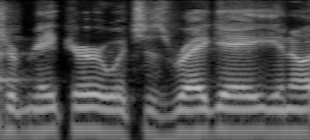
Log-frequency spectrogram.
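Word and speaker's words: D'yer Mak'er: more times Journey dire maker which is actually pronounced your maker which is reggae you know it's like there's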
